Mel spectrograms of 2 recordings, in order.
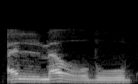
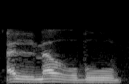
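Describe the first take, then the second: The two takes are said the same way.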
